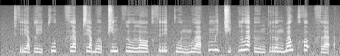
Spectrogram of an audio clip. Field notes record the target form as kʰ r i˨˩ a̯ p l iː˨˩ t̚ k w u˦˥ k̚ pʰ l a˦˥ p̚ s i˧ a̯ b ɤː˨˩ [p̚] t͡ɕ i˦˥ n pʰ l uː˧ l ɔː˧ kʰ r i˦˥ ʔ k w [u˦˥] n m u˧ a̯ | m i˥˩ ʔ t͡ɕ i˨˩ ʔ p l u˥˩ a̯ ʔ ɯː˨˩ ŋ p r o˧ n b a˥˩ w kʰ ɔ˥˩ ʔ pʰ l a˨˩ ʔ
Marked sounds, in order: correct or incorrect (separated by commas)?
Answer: correct, incorrect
